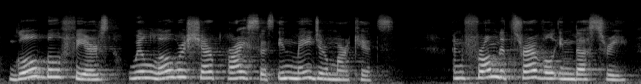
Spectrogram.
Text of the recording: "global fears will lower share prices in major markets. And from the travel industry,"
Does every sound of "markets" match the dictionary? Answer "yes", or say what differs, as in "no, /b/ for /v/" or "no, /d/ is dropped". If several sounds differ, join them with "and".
yes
